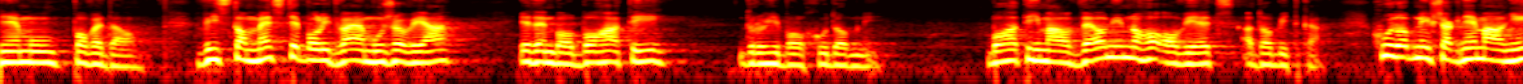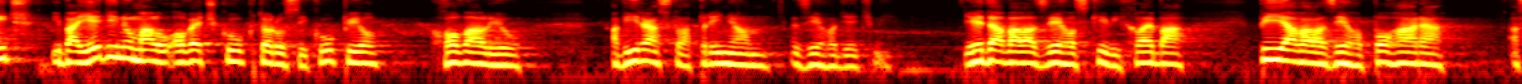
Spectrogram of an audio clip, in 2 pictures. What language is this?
Slovak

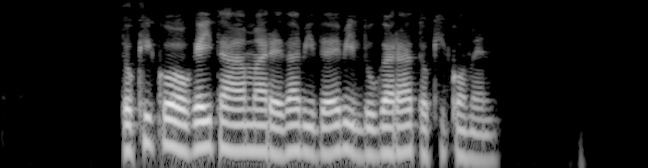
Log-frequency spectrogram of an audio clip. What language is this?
Basque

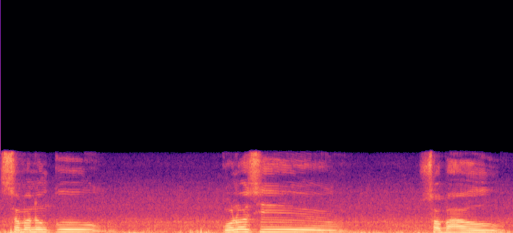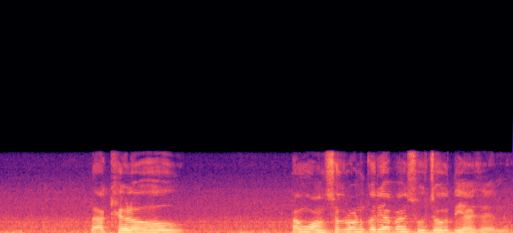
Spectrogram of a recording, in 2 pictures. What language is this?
Odia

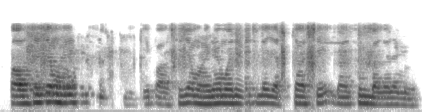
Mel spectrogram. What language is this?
Marathi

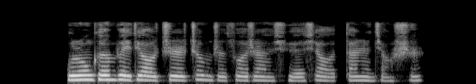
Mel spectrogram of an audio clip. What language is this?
Chinese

